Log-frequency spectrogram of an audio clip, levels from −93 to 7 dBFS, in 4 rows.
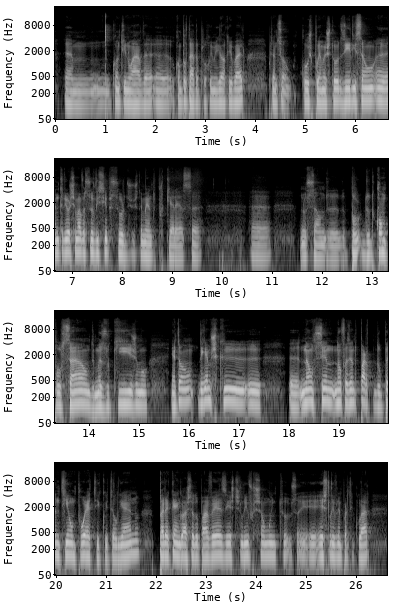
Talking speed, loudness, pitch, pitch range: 125 wpm, -24 LUFS, 130 Hz, 115-135 Hz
